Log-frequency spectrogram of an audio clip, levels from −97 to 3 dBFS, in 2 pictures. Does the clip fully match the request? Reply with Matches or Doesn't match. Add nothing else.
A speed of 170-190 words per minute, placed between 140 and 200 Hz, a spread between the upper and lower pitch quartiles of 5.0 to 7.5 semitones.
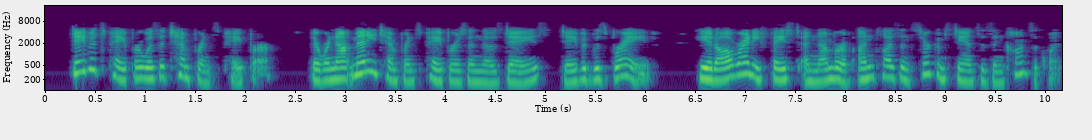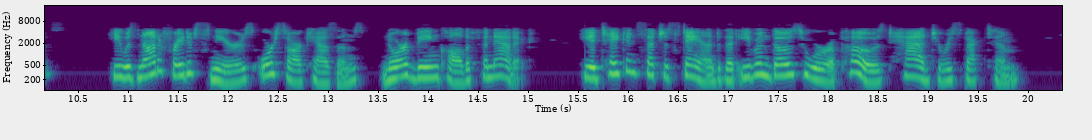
Doesn't match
